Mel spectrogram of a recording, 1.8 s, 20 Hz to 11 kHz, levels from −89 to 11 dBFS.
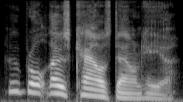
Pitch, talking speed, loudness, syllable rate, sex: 165 Hz, 195 wpm, -14 LUFS, 4.9 syllables/s, male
